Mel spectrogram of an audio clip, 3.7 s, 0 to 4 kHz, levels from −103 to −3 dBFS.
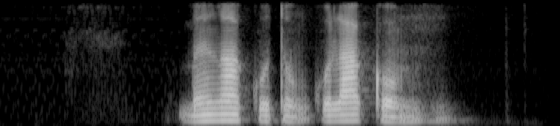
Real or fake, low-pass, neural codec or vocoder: fake; 3.6 kHz; codec, 16 kHz, 0.4 kbps, LongCat-Audio-Codec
